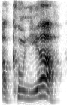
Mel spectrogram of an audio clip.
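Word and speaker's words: Acuña: love the show but it's pronounced Acuna not akun uh well it's pronounced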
